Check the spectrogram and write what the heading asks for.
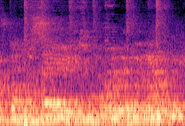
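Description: Live acoustic music: a strummed acoustic guitar and singing over a steady cajon beat.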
